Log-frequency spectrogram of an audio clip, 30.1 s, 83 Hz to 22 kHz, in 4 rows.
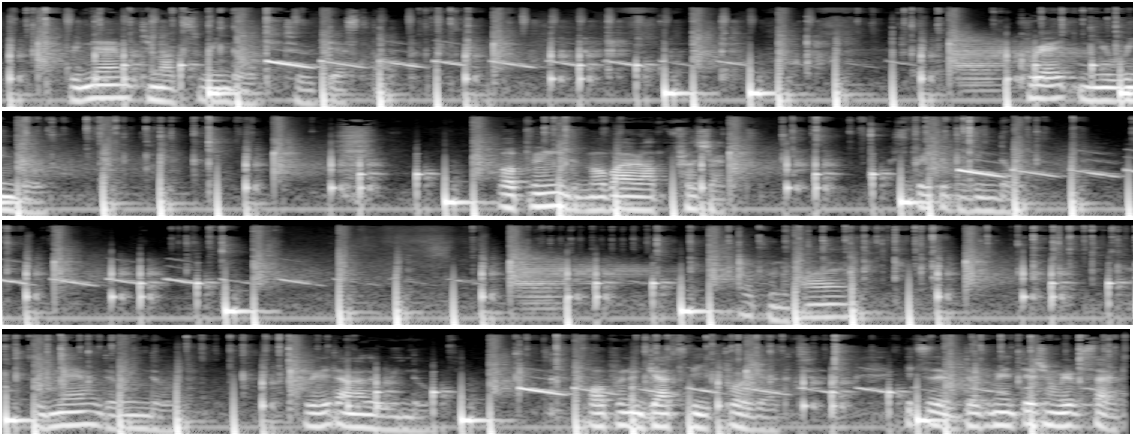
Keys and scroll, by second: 0.1 ctrl+t, 0.2-2.4 typing, 2.7 ctrl+t, 2.9 ctrl+t, 5.9 ctrl+t, 6.6-8.6 typing, 7.8 ctrl+w, 10.8-14.8 typing, 15.0 ctrl+w, 15.9-16.7 typing, 18.1-18.8 typing, 20.3 ctrl+t, 20.6 ctrl+t, 20.9 ctrl+t, 21.2 ctrl+t, 21.8 ctrl+t, 22.3 ctrl+w, 23.1 ctrl+t, 23.5-30.1 typing.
